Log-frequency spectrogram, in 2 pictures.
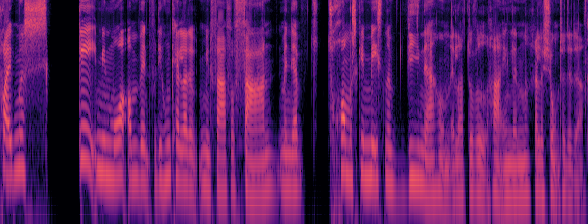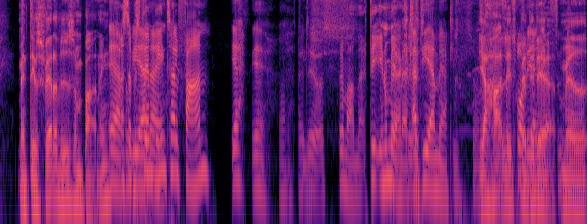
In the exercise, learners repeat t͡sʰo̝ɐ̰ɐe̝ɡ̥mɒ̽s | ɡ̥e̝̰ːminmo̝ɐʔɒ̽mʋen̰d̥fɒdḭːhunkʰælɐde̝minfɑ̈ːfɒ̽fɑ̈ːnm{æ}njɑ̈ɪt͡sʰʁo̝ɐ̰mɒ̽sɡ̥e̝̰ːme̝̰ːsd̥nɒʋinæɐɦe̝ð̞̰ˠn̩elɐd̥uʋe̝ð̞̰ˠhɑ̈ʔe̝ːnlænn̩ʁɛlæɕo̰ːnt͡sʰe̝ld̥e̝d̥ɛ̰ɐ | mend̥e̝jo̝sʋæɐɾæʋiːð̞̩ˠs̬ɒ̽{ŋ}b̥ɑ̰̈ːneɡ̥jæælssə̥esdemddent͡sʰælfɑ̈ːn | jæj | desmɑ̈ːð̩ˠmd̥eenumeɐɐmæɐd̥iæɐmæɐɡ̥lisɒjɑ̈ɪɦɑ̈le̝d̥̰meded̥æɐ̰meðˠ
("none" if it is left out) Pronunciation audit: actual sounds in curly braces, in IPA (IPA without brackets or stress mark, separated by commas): e, m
